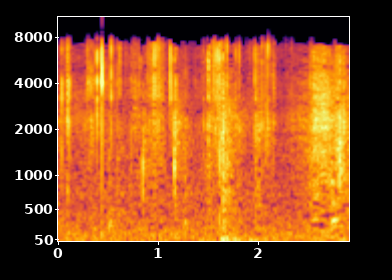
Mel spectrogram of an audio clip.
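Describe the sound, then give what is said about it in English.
Continuous crinkling and rustling of paper sheets being shuffled and handled as they are shown one by one for someone to choose from, with sharp crackly bursts and a few louder snaps, no voices present. “I'll show you the paper. You tell me which one you like. You tell me when to stop.”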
